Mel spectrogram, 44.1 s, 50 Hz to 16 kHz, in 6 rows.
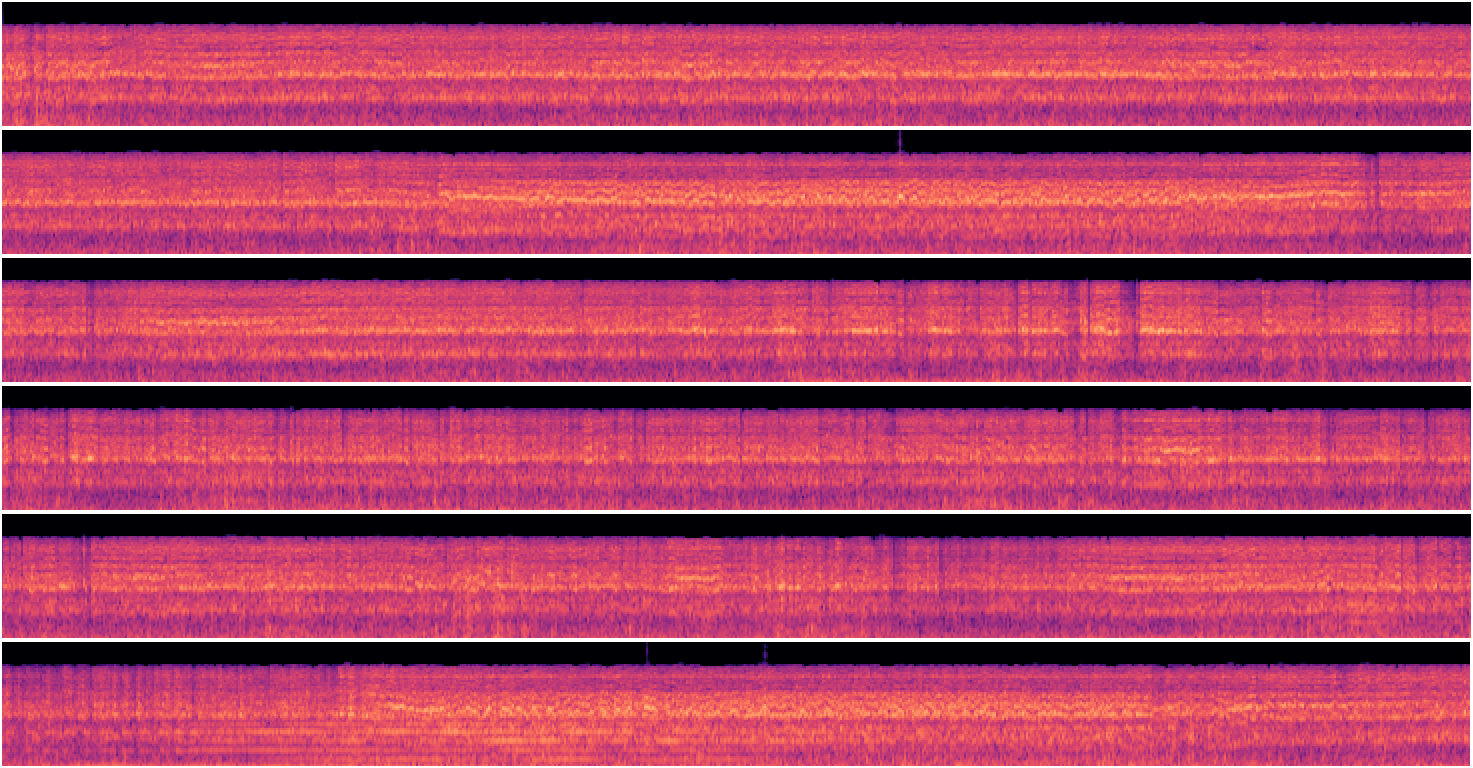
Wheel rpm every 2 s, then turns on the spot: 230, 230, 230, 230, 220, 200, 200, 220, 230, 230, 230, 230, 230, 230, 230, 230, 230, 230, 230, 210, 190, 200.
none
